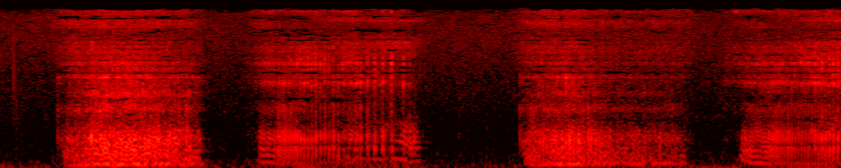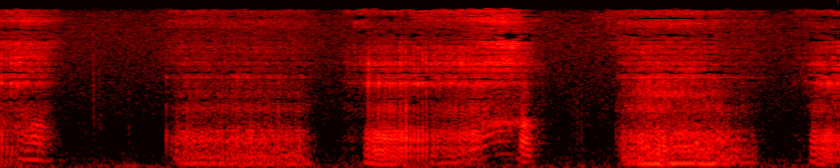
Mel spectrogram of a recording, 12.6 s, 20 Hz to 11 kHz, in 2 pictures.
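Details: Loud, rough snores on breathing in, about 18 breaths a minute, with breathy exhalations between, recorded during sleep; ordinary heavy snoring.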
